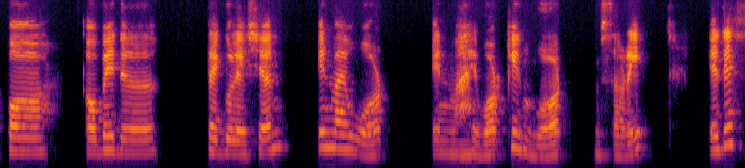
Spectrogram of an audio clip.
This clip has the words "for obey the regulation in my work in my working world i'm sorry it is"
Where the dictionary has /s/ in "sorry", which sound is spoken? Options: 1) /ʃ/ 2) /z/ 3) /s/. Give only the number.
3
